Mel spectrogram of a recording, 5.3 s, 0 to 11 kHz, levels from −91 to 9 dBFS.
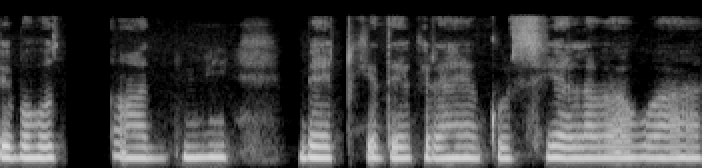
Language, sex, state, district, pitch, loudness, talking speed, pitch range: Hindi, female, Bihar, Araria, 220 Hz, -15 LUFS, 135 wpm, 215-225 Hz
